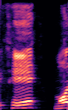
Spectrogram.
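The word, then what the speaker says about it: 뱀: फ प्लस ए फे, म नीचे आ जाने पर मई उच्चारण होगा फेम, क्या फेम।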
